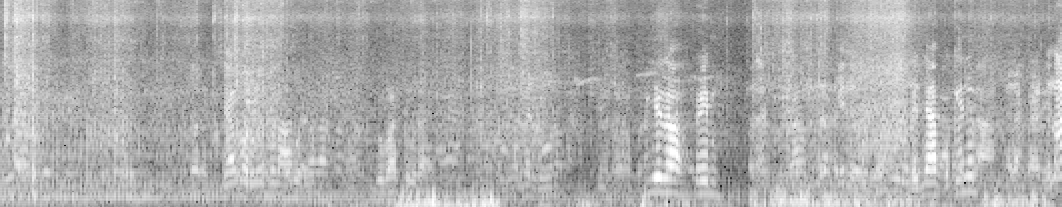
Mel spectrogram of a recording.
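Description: Men talk with animation nearby outdoors.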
